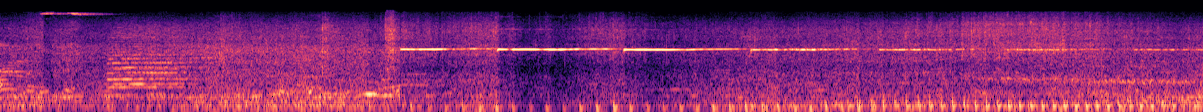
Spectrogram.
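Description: Street traffic: a short vehicle horn toot about half a second in, motor vehicles running past, and people talking nearby. A thin, steady high tone joins from about two seconds in.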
